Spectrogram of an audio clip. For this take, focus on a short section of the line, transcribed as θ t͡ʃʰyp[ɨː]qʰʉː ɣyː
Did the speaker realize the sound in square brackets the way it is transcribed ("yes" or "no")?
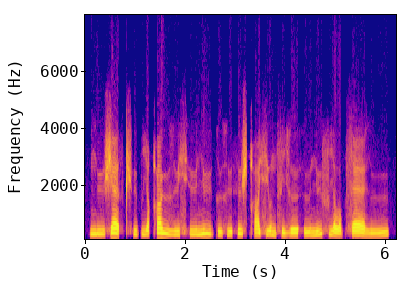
no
